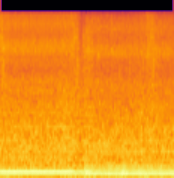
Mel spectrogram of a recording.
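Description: A sports sedan engine shifts gear.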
